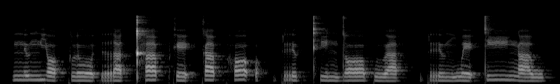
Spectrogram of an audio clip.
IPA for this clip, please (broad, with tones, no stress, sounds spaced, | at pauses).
n ɯ˦˥ ŋ j ɔ˨˩ ʔ k l oː˨˩ t̚ r a˨˩ t̚ kʰ a˦˥ p̚ k e˨˩ ʔ k a˦˥ p̚ h ɔ˥˩ ʔ | p r ɯ˦˥ k̚ tʰ i˧ n d ɔː˦˥ p u˨˩ a̯ | p r ɯ˩˦ ŋ w e˨˩ ʔ t iː˥˩ ŋ a˧ w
